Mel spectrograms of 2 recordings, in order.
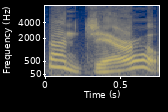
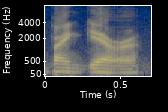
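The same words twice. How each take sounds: First: "Bangera" said as "ban-JERR-a"; "Bangera" with soft G, like "jer". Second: "Bangera" said as "bang-GERR-a"; "Bangera" with "ng" then hard G. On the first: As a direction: give "Bangera" a J sound in the middle. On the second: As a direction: give "Bangera" a hard G, as in "get". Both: Shown as a demonstration. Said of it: "Is it Bangera or Bangera?".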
